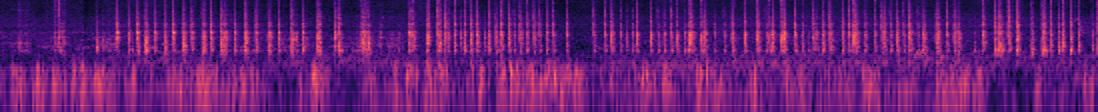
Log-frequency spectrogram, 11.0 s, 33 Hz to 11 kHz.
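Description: A thin bamboo stick taps rapidly across the front of a black, rectangular, hollow plastic camera lens hood held facing the camera. The result is a dense stream of short, dry, hollow clicks with a bright, woody tone centered around 2 kHz. Each tap dies away almost instantly, and there is little low end.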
